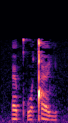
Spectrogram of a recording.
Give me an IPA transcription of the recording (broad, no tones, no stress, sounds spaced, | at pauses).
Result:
ɛ kʷʼ ʌ ǃ ɛ ʎ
